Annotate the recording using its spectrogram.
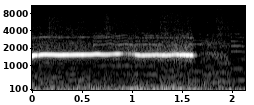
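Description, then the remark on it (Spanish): A person whistles one long, steady, high note, clear, with a brief break partway through, imitating the jeering whistle of diners in a restaurant in Argentina. It lasts about a second and a half, then stops. “En Argentina me tocó estar en un restaurante donde entró un personaje que tenía algún tipo de vínculos con la dictadura allá y la gente primero empezó a chiflar, pero no a chiflar así, empezó con un silbido como...”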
